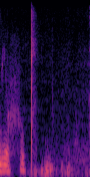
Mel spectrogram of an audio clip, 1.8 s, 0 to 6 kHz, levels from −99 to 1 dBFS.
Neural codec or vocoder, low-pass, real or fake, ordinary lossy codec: vocoder, 22.05 kHz, 80 mel bands, WaveNeXt; 5.4 kHz; fake; Opus, 32 kbps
